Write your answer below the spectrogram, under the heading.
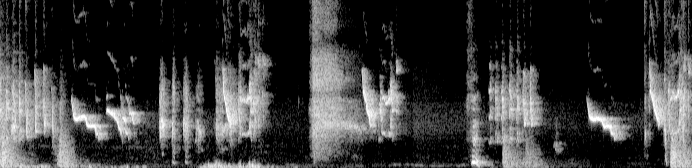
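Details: Oriental magpie-robin, a contest bird, singing to provoke rivals: varied whistled phrases and harsh buzzy bursts in short separated bouts, with sharp rising and falling notes between pauses.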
